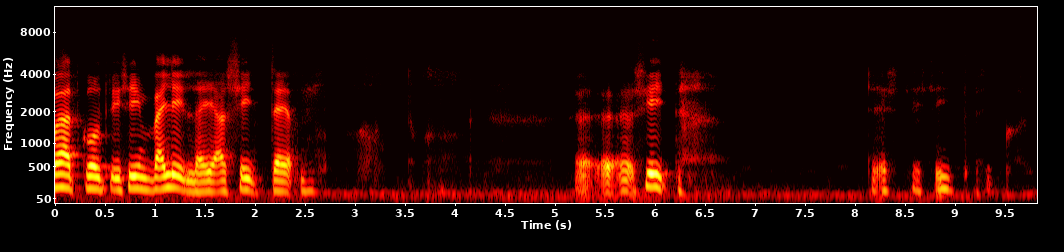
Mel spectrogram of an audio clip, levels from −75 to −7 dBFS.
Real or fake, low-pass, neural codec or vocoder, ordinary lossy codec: fake; none; codec, 24 kHz, 1.2 kbps, DualCodec; none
